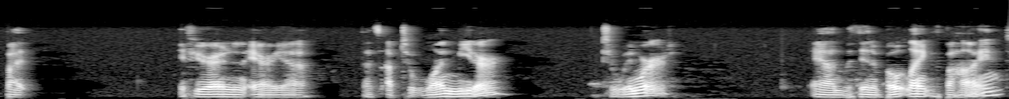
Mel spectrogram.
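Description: A man narrating an instructional lesson as an instructor, explaining step by step in a measured way with pauses. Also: sits low, creaky, husky, highs cut off. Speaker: sailing instructor. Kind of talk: instructional narration over drawn diagrams.

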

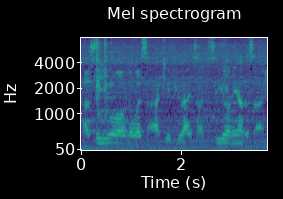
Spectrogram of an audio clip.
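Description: A man in his forties, a mobile welder, casually talking to the camera in a laid-back, unhurried way while working outdoors at a job site, recorded on a phone. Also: on the low side, flat delivery, over loud music. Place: outdoors on a work site, beside a truck. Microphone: handheld phone camera and wireless earpiece.

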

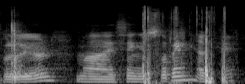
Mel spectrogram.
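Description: Slow-talking teen guy on a noisy webcam. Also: medium pitch. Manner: chatty, self-amused, thinking aloud. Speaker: vlogger. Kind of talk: casual rambling vlog. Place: small bedroom, indoors. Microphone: webcam at arm's length. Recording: noisy home webcam recording.

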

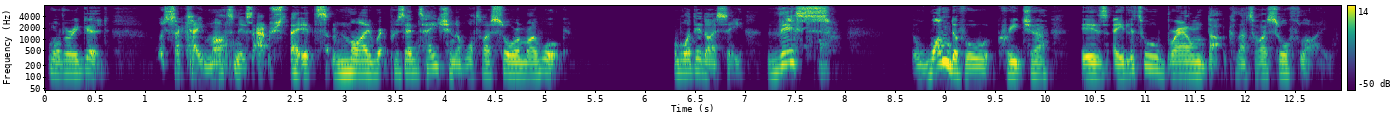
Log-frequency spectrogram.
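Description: Husky man joking with a toy. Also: mid-range voice, expressive, moderate pace. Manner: jokey, teacherly, talks back to a silent toy. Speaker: host of kids' activity videos. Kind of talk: playful talk to a toy puppet. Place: small brick-walled room indoors. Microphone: webcam in front of him.

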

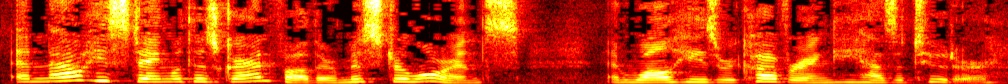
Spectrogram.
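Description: A woman's voice: a little high, brisk, a little mellow, lightly acted. A woman acting a prim, proper elder teenage sister in an amateur radio drama, with a reproving manner. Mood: prim, scolding.

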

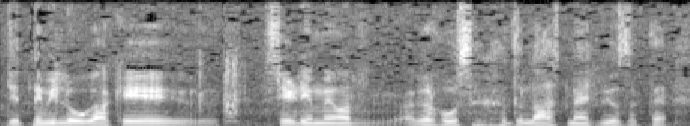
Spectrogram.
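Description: A man's voice: medium pitch, little pitch movement, normal speed, warm tone. A man, answering interview questions as a sports official, mixing in English words, outdoors. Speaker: cricket association official, interviewee. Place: outdoors in a large empty cricket stadium. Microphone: handheld interview mic held toward him. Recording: clear outdoor ambient noise.

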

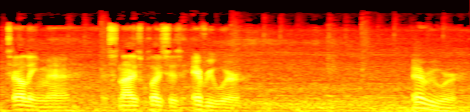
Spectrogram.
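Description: A man's voice: on the low side, a little slow. A man in his thirties casually narrating a travel vlog in a laid-back, slangy way, often repeating himself. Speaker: travel vlogger. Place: outdoors on a city rooftop. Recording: loud background music, outdoor city rooftop.

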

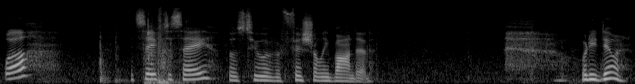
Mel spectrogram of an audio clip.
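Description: Casting: teenage girl survivor, American, mid-pitched, wry but caring, naturalistic game drama over noisy ambience. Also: big pitch swings, a little slow. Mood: wry, teasing. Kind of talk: naturalistic video game cutscene acting.

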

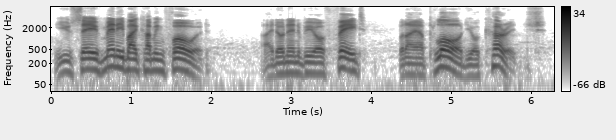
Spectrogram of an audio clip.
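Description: An actor playing a stern, authoritative older captain of the city guard in a fantasy game. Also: male voice, fairly low pitch, expressive, measured pace, bright, forceful tone. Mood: grudging. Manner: authoritative, curt, commanding.

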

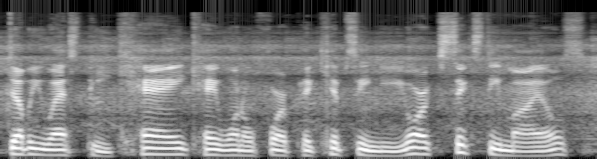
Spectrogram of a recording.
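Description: A man's voice: medium pitch, a little slow, noisy background. A man giving a casual, methodical, matter-of-fact hands-on demonstration commentary indoors as a reviewer. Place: indoors at a table. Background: sound from a radio.

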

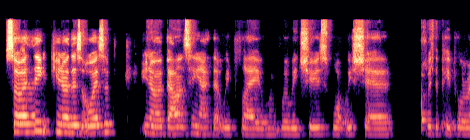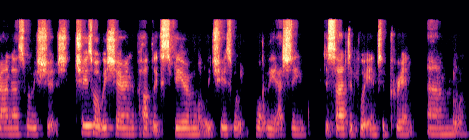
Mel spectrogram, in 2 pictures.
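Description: A woman answering a question slowly and thoughtfully, searching for words as she goes. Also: lowish voice, level tone, poor audio. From Australia. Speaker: author in conversation. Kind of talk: literary conversation. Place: lecture room, seated on a small stage.

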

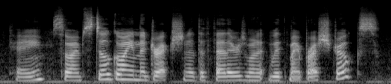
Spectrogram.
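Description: A woman art teacher calmly talking through a step-by-step painting tutorial as she paints at a table. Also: medium pitch, gravelly. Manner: gentle, unhurried explaining while painting. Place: home studio, overhead camera on painting table.

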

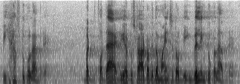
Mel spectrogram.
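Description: A man on a conference panel sets out his argument in measured steps, filling pauses with "uh". His voice is mid-pitched. It comes through a handheld mic in a large, echoing hall. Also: animated, a bit bright. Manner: measured, explanatory, with fillers. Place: large conference stage with a long reverb. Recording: hall reverb, stage PA.

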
